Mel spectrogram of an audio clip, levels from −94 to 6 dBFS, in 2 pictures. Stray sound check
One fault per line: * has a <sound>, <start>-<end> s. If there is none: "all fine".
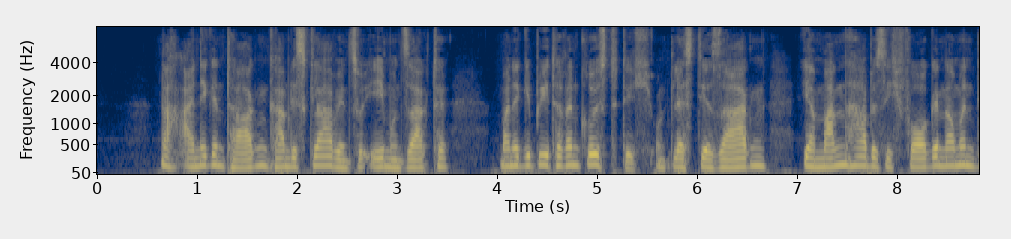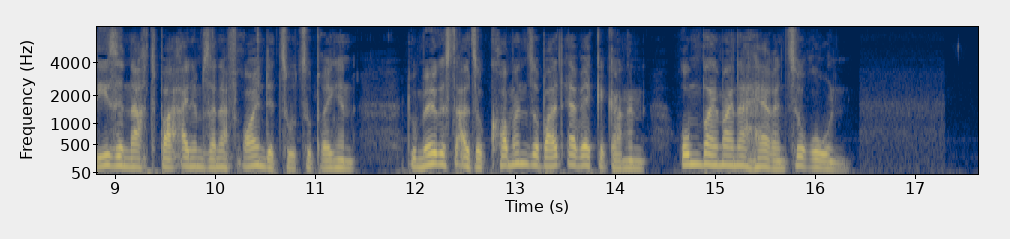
all fine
